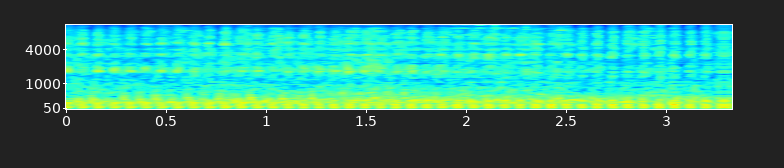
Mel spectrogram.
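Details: Honda Foreman after repairing mouse-chewed wiring harness, battery trickle-charged: quick, evenly spaced thumping at a steady idle with no stumbles or extra clatter; the single runs clean after starting.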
